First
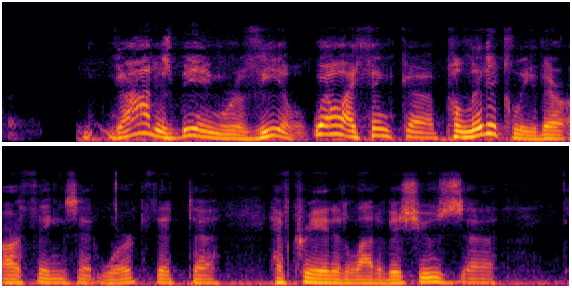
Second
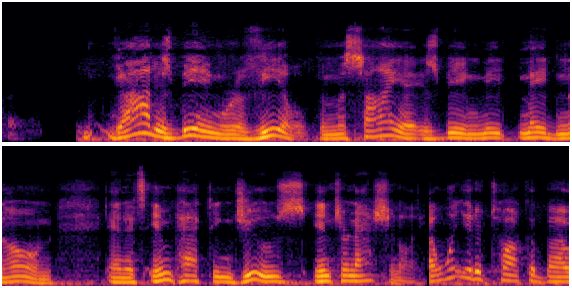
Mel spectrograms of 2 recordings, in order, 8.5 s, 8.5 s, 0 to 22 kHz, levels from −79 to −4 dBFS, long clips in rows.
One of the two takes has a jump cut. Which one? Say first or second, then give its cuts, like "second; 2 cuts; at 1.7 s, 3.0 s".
first; 1 cut; at 2.3 s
